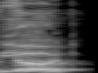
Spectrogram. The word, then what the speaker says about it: beard: Yeah, it's not beard, it's beard. Beard. So it's Beard. a trigraph, na? E-A-R. Here there is a trick, Vinayak sir. E-A, beer, ear. Here it's ear, like ear.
